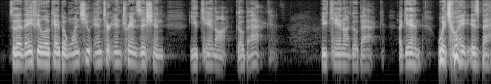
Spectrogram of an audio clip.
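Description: A man's medium-pitched voice with a Southern US accent at a fairly slow pace. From US South. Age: 20s. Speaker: pastor. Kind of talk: sermon. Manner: animated.

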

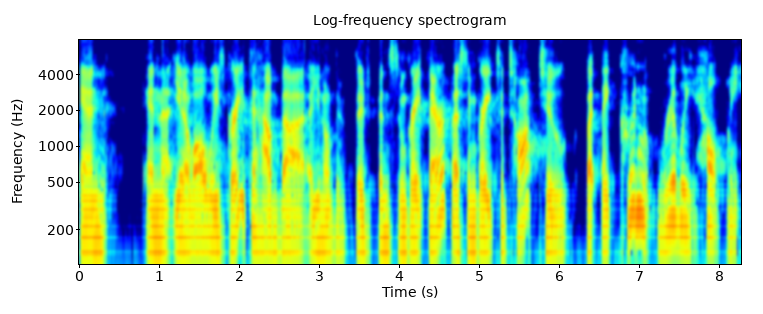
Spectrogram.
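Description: This woman has a normal speaking voice with a fairly low pitch. Her pitch varies in an ordinary way. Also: moderate pace. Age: 50s. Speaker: former mental health client. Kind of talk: testimony.

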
